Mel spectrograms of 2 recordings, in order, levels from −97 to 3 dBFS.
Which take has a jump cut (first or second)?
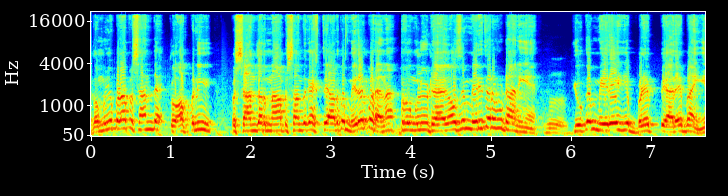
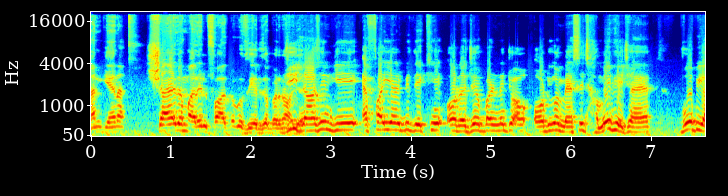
first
